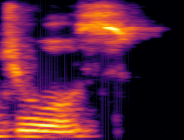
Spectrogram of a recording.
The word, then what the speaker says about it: joule: appetizer only has 120 jewels and when i say jewel i don't mean like a diamond i mean it's spelled like this it seemed after scientist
